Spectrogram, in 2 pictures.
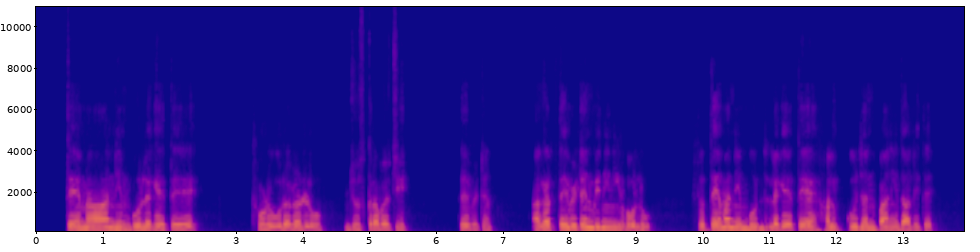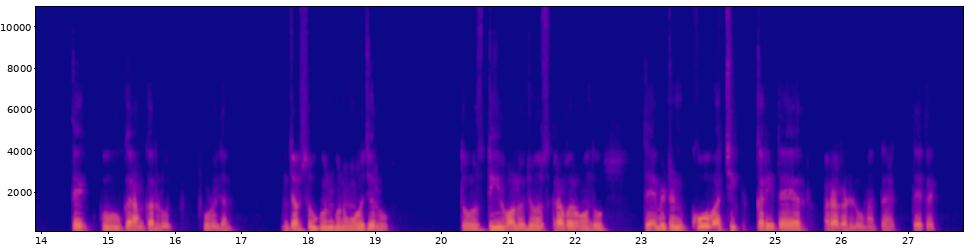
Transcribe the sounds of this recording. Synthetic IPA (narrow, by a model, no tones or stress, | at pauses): t̪eːmãːnɪmbuləɡeːt̪eː | t̪ʰoːɽuɾəɡəɽluː | d͡ʒuskɾəbəɾt͡ʃiː | t̪eːbɪʈən | ɐɡəɾt̪eːʋɪʈenbʱiniɦoːluː | t̪ot̪eːmãːnɪmbuləɡeːt̪eɦɐlkuːd͡ʒənpaːnid̪aːlit̪eː | t̪eːkuːɡəɾəmkəɾlu | t͡ʃʰuːɽuːd͡ʒən | d͡ʒɐbsuːɡʊnɡʊnũʋod͡ʒeːluː | t̪oːs̬ʈiːlʋaːluːd͡ʒoːskɾəbəɾʋõːnd̪uː | t̪eːʋɪʈənkʰuːbətːʃʰikəɾiːt̪e | ɾəɡəɽluːmẽt̪ | t̪eːt̪eː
